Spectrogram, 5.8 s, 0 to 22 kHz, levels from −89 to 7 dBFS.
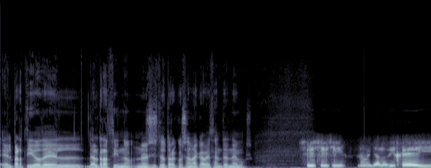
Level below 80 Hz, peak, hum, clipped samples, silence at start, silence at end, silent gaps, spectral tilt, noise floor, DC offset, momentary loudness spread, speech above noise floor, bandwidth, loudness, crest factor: -46 dBFS; -4 dBFS; none; under 0.1%; 0 s; 0 s; none; -7 dB/octave; -46 dBFS; under 0.1%; 9 LU; 24 dB; 12.5 kHz; -22 LUFS; 18 dB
